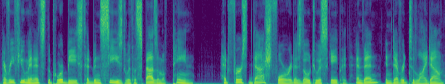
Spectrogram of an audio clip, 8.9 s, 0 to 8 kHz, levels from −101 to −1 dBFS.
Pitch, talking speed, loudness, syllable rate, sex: 120 Hz, 195 wpm, -17 LUFS, 5.0 syllables/s, male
